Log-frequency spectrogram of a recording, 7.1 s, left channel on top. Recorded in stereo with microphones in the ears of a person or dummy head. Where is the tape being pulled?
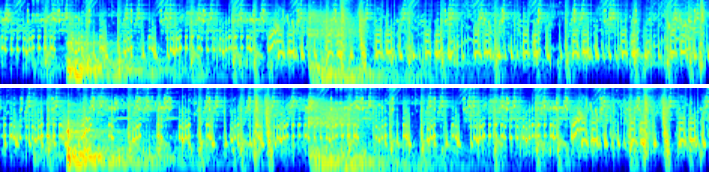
65° right (ahead or behind), 0.8 m.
